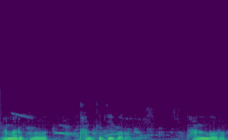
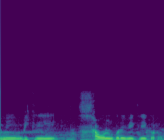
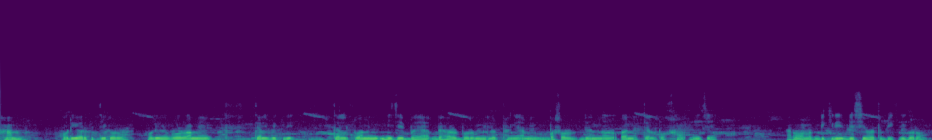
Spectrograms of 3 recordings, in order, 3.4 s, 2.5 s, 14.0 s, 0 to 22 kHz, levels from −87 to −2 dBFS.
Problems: background sounds at intervals, background conversations at intervals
